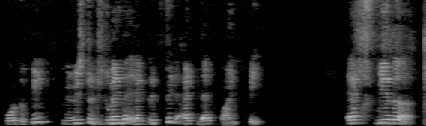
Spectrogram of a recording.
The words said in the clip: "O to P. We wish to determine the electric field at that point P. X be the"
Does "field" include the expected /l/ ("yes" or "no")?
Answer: no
